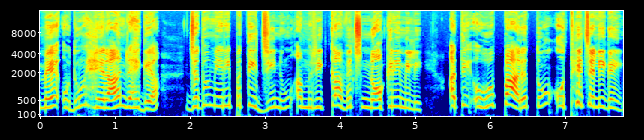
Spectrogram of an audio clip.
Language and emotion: Punjabi, surprised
